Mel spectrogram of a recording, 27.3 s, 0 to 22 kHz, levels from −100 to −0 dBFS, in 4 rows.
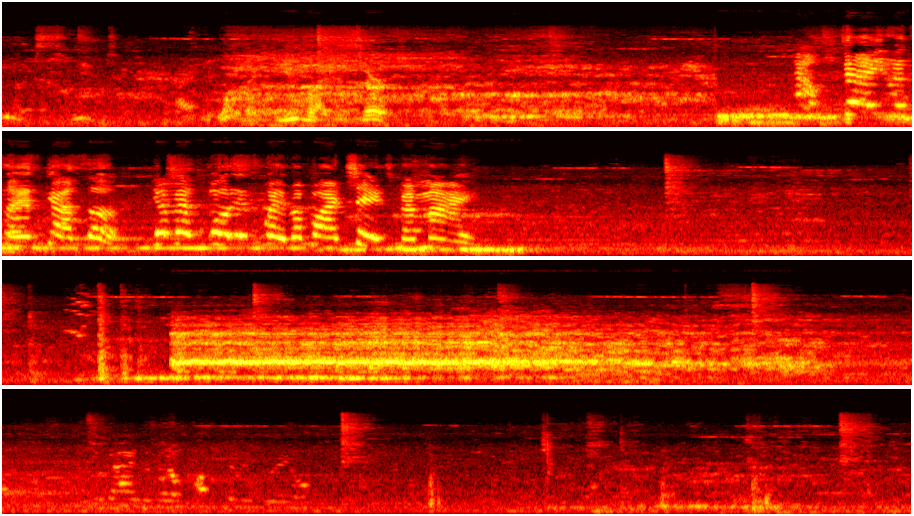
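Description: A noise suppressor applied to music or sounds runs through the whole clip. Built for speech, it treats sustained tones, ambience and decays as noise, so the gain swings by around 20 dB. Onsets pass while held material and tails sag, giving a pumping, thinning quality.

Sound cut by the noise suppressor shows in six spots: 0.13 to 1.55 s (about 9 dB deepest), 4.8 to 5.1 s (about 6 dB), 10.75 to 14.16 s (about 11 dB), 19.8 to 25.39 s (about 11 dB), 25.81 to 25.99 s (about 7 dB) and 26.33 s to the end (about 10 dB). In each, steady or fading sound is pulled down or its decay shortened.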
